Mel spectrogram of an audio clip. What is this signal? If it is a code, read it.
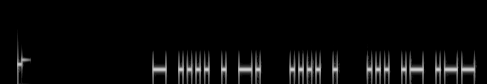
Morse code, heard as a keyed tone, about 28 wpm, 700 Hz. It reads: THEN HE SAW
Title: Sentences from Top 400 Words 28wpm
